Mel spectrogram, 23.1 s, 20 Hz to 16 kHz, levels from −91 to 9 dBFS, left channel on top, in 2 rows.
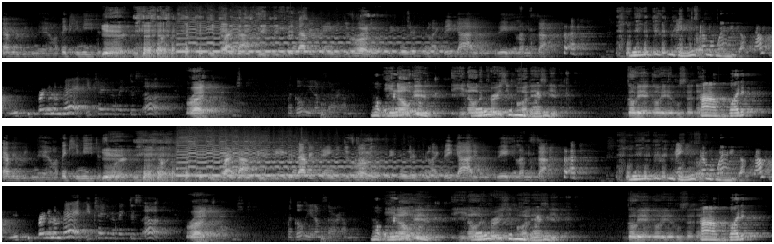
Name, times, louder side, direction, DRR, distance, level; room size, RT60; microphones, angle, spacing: voice 1, 0.0-1.9 3.2-8.7 9.1-9.2 9.9-11.8 12.1-13.9 15.8-17.3, right 3 dB, 50° right, 2 dB, 3.7 m, -34 dB
voice 2, 1.5-4.4 5.2-5.5 9.2-9.5 10.1-10.5 14.3-14.6 16.3-16.4 17.3-18.0 18.3-19.9 20.9-22.1, left 2 dB, 75° left, 1 dB, 4.1 m, -28 dB
sound 1, 2.6-6.9, equal, 20° right, 1.2 m, -30 dB
voice 3, 9.4-11.0 17.1-18.0 18.6-19.9 22.0-22.7, equal, 5° left, 4 dB, 1.7 m, -25 dB
26.0 x 22.0 x 8.6 m, 0.88 s
head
